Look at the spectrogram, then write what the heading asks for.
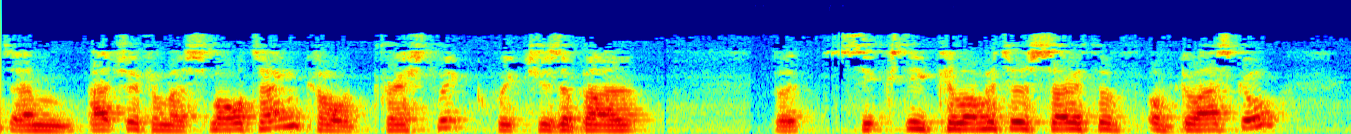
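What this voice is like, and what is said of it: Scottish accent. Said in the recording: “I don't know if you can still tell from my accent. I'm from Scotland.”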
